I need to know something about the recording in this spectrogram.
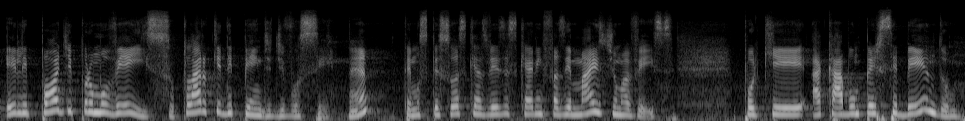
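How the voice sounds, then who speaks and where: A woman whose first language is not Portuguese, giving an earnest, encouraging church teaching talk about support groups and often checking in with her listeners. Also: a little high.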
